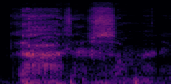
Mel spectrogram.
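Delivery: breathy whisper, almost to himself; whispered aside. Real, not acted. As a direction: let it slip out under the breath. Overwhelmed remembering brother.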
